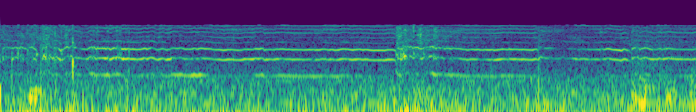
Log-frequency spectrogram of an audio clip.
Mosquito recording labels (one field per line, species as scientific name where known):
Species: mosquito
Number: one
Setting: cup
